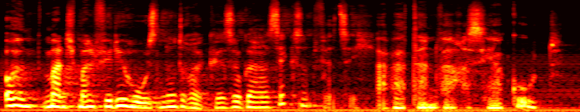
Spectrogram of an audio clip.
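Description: A middle-aged woman in grief, bitter and reflective. Her voice is creaky and breathy, often sinking toward a whisper. She speaks in broken, deliberate phrases, as in a literary radio play. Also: lowish voice, darkish tone, slight background noise. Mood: bitter, ironic. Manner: fragmented, brooding, deliberate phrasing. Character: grieving, bitter, reflective woman alone after a friend's funeral. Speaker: actress performing a radio monologue.

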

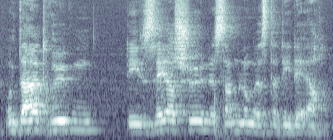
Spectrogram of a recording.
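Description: A man's voice: a little high, moderate pace, a little mellow, lightly acted. A man playing a detached, pedantic forensic lab expert explaining his specimens in a radio drama. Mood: proud, detached. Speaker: supporting actor. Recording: roomy echo, faint background noise.

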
